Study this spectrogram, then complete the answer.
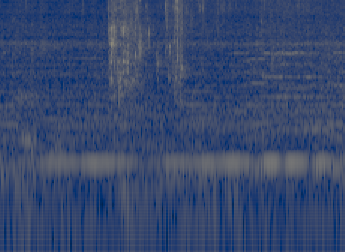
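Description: Milk pouring into a pot while making mac and cheese, a soft steady liquid trickle with a faint dripping quality, close and quiet, with no talking.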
